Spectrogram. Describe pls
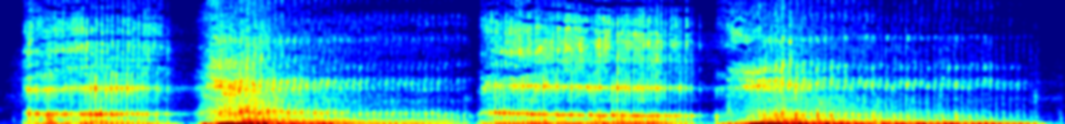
A extreme snoring while sleep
